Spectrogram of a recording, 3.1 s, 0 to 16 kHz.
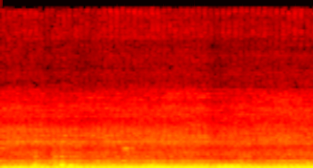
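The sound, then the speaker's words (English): A V8 car engine runs steadily, a loud, deep rumble with a throbbing low pulse that holds even throughout. “And this is a V6 engine. V8. V8 engine.”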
